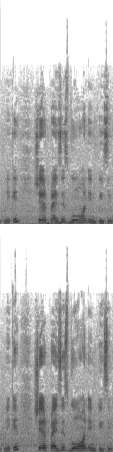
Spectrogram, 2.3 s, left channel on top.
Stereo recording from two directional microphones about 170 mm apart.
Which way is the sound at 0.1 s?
15° right (ahead or behind).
